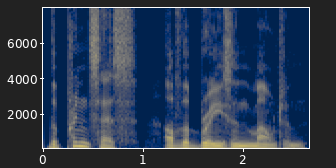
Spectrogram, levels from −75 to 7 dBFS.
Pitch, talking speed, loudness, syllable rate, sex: 120 Hz, 135 wpm, -17 LUFS, 3.9 syllables/s, male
